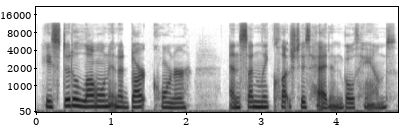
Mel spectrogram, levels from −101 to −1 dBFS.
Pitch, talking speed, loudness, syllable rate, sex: 200 Hz, 185 wpm, -19 LUFS, 4.9 syllables/s, female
